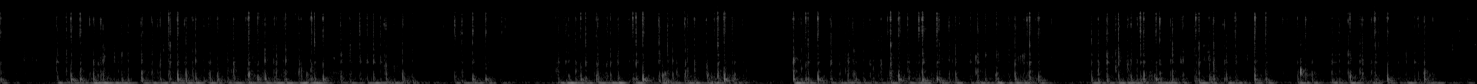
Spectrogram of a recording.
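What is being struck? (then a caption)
Plastic keys on an aluminum keyboard base. Fast, steady typing on a slim white keyboard with plastic keys on a silver aluminum base, struck with the fingertips of both hands. Dense bursts of short, crisp clicks come with a low thud under each run. The bursts are separated by brief pauses near 4.5, 5.5, 7.8 and 10.8 seconds.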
